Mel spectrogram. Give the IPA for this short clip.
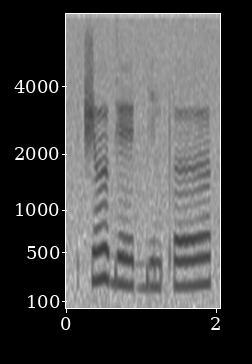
t͡ʃəːɡeːɡ͡bin pʰəː

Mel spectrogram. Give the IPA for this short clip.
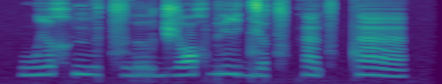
wiχɲə̤ t͡sə̤rd͡ʒɔχbji dʲɒt͡skæ̃t͡s tæ̃

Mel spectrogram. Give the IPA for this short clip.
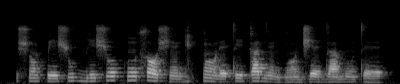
ʃɔ̃˨k͡pe˨ʃu˨˦ɡ͡be˧ ʃo˦kũ˦sɔ˦˨ ʃɛ̃˨ ɡi˨˦k͡pɔ̃˦˨ ɾɛ˨te˧ɡa˦ dɛ̃˦˨ɡ͡bɔ̃˨˦d͡ʒɛ˦˨ da˧mũ˧tɛ˨

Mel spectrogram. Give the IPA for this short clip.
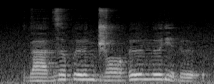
ɡaː˨nzə˦pøː˦ nd͡ʒɔː˨ʔøː˦ŋø˦ ɾʲe˨ɗø˨ʔ

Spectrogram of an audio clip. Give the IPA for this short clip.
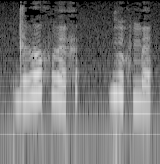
dʏðoxβøx | ɡũxmʏ

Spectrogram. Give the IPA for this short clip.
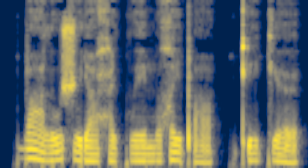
bɑ luʃʉ ɾʲɑħi kʷe muχipʼɑ | kʼi kʲœ

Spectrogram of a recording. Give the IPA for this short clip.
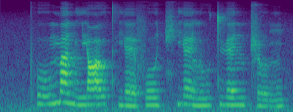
pʰo˧˥ʊ̯ma˥˩nljɑ˧˥ʊ̯ t̪ʰjɛ˨˩fo˥˧ʊ̯ t͡ɕʰjɛ˥˩lu˧˥t̪ɥɛ˥nʈ͡ʂɤ˨˩˦ŋ

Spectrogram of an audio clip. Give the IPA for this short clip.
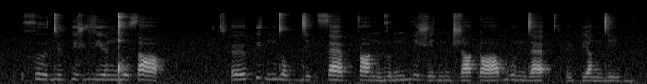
xɯdypʲɯʒ vʲøŋ͡ǃuθɑ | t͡sʼøpʲɯdndobdiʔ θæbkɑ ŋɡɯŋbiʒidnd͡ʒɑ ɠɑbu ndæʔt͡sʼypʲɑ ndib

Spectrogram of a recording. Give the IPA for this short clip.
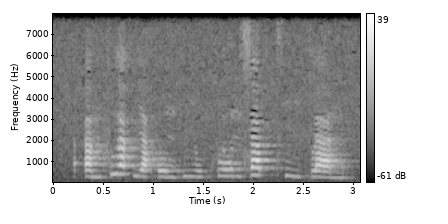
ʔa˩˦mfɯ˥˩a̯ʔi˨˩a̯ ho˨˩mpiː˨˩wkʰlo˧nsa˥˩p̚ tʰiː˨˩kla˨˩n

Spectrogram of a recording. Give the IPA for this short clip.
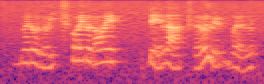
bə˦ɾo˥˨ lʊ˩˧jt͡sʰo˦ɪ̯ɾʊ˥˨ɾɔ˦ɪ̯ | ɗe˧˩˧la˧˩˧ tʰə˩˥ʊ̯lʏ˩˥ bwə˧˩˧l

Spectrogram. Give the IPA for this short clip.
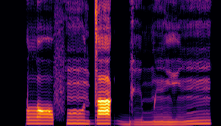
lɔ˧fũ˧ da˧ɡ͡bi˨ mĩ˨jĩ˨˦

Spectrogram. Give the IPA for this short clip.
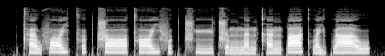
t̪ʰɐ˨˩wfɔː˧j t̪ʰʊ˨k̚t͡sɔː˧t̪ʰɔː˧j fʊ˨k̚t͡sʰyː˨t͡sʊ˨˩ŋn̪ɐ˨˩n kʰɐ˨ŋpaː˥kʷʰɐ˨jkʷaː˥w

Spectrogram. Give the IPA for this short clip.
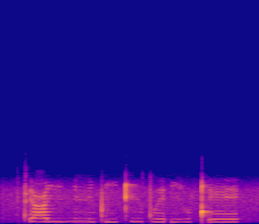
tʼeʕiːŋiri pʼiːkʰiː tʷeːʔiɦu ǃʼeː

